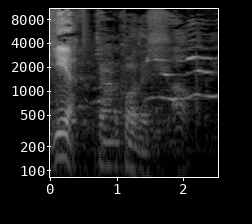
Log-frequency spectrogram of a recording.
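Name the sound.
cat meowing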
